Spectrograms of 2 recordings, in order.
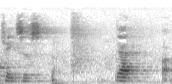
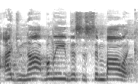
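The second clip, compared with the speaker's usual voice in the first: usual speaking voice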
